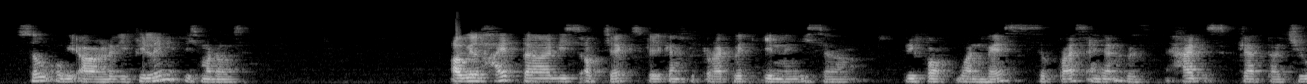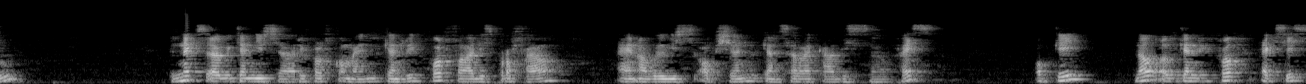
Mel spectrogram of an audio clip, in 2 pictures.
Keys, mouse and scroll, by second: 0.1 right click, 7.3 right click, 10.3 click, 12.8 right click, 14.1 click.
